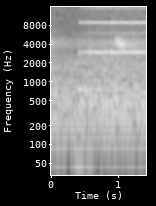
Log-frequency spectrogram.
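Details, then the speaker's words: Multimeter continuity test on a relay from a Microsol NG2 voltage stabilizer (110–220 V in, 110 V out) with oscillating output; steady high beep across common and normally-closed terminals shows the closed contact conducting, relay good. "Perceberam? Tá bipando. Que é o contato fechado."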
